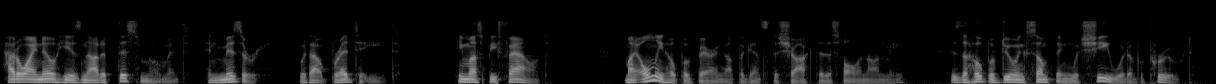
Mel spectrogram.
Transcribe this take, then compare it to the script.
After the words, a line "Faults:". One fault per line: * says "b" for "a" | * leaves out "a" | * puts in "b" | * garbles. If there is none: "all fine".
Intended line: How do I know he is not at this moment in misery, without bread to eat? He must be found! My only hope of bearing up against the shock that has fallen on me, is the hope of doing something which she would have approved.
How do I know he is not at this moment in misery, without bread to eat? He must be found! My only hope of bearing up against the shock that has fallen on me, is the hope of doing something which she would have approved.
Faults:
all fine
